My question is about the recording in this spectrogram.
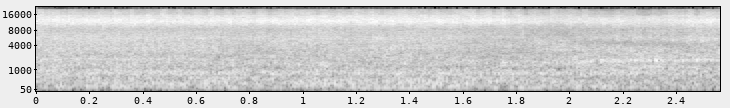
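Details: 1997 Suburban with a 383 stroker running after a jump start from a Uniden power pack on a long-dead battery (first attempt failed on a bad connection); steady, even drone with no knocks or misses; normal running.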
